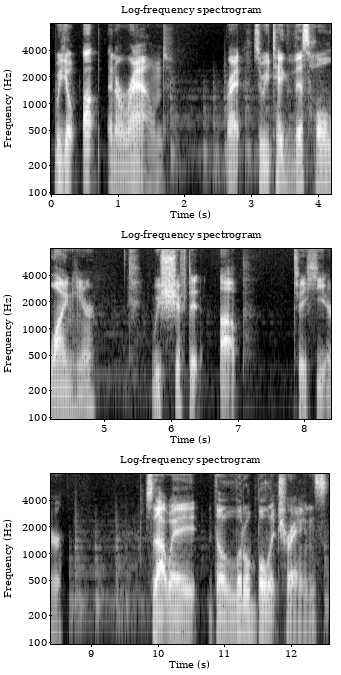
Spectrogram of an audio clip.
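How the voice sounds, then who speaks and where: A man's voice: lowish voice, slow pace, long pauses, a bit bright, soft background music. A man giving casual gameplay commentary, thinking aloud and correcting himself as he plans, sounding tired and yawning at times. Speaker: gameplay streamer.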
